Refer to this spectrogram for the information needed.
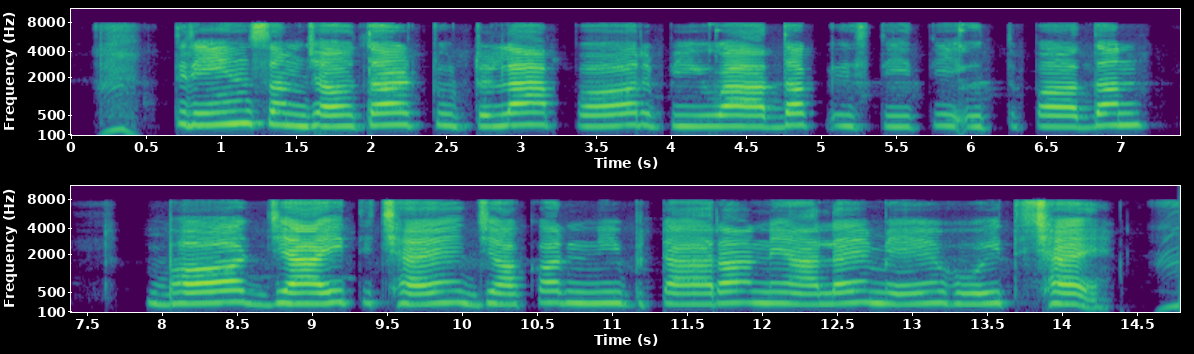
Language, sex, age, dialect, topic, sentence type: Maithili, female, 25-30, Southern/Standard, banking, statement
